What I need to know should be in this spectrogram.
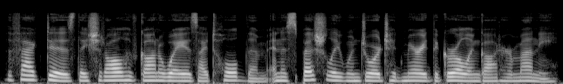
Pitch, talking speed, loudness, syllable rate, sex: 170 Hz, 265 wpm, -16 LUFS, 5.8 syllables/s, female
